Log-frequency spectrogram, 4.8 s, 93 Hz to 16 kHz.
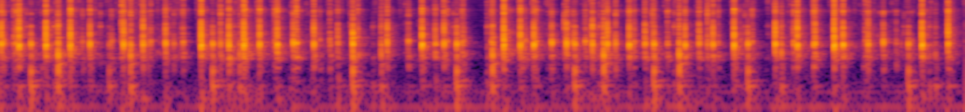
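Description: Both hands type continuously on a compact 65% KBD67 Lite mechanical keyboard with a white case, an FR4 plate, Techno Violet switches and blue and white PBT plastic keycaps. The result is a rapid, steady stream of short, dry clacks with a bright click near 2 kHz over a low thock, each keystroke dying away almost instantly.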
